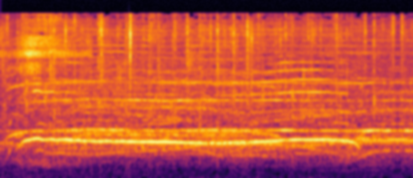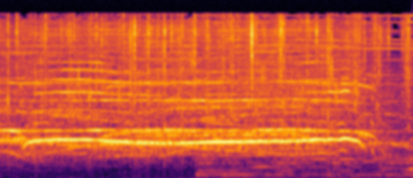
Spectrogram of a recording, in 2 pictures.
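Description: A crowd of many voices cheering and shouting together, a victory cheer added as a sound effect. It starts suddenly and stops near the end, as music comes in underneath from about six seconds in.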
